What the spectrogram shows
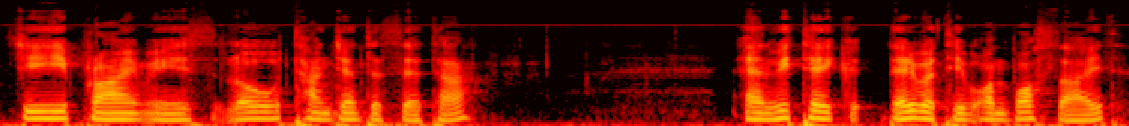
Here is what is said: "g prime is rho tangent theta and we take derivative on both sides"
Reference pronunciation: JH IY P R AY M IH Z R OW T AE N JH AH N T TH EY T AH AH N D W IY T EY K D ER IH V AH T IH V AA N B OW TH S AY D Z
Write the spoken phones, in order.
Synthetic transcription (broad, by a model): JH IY P R AY M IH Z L OW T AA N JH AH N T S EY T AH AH N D W IY T EY K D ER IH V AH T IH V AA N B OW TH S AY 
